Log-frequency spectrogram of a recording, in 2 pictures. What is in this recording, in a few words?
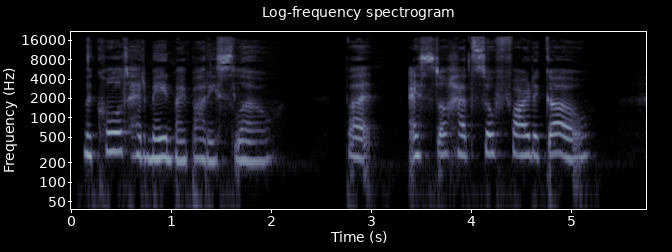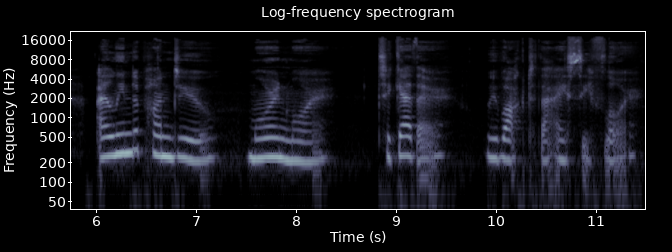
Poetry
